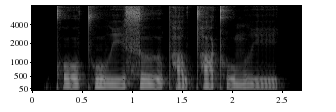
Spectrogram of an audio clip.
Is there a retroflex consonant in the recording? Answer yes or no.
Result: no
